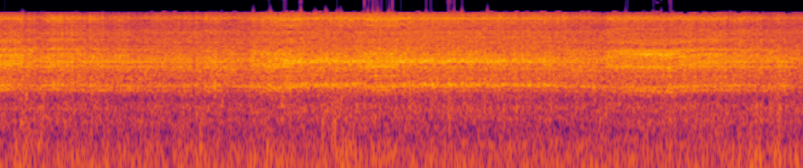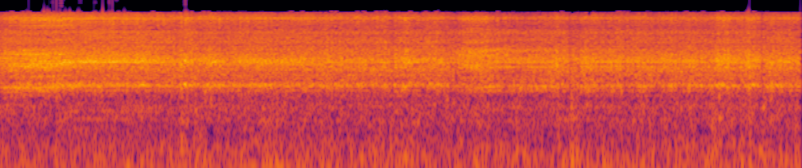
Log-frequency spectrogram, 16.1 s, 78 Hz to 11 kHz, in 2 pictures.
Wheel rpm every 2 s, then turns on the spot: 230, 230, 230, 220, 230, 230, 230, 230.
none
